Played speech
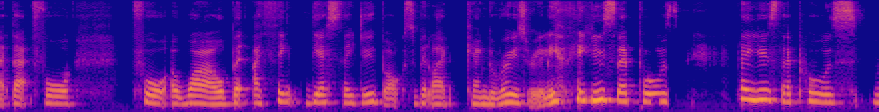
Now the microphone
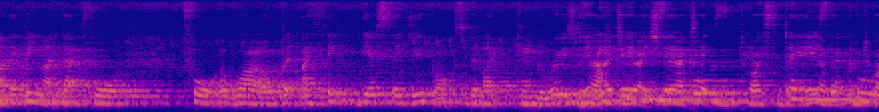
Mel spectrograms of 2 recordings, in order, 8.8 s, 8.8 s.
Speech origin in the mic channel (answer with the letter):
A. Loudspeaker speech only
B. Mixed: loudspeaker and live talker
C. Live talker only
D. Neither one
B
